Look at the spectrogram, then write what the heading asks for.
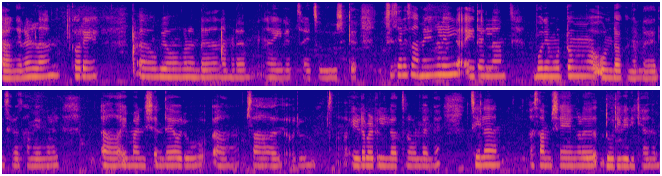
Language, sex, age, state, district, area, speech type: Malayalam, female, 18-30, Kerala, Palakkad, rural, spontaneous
